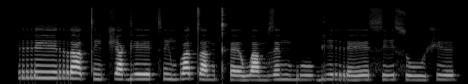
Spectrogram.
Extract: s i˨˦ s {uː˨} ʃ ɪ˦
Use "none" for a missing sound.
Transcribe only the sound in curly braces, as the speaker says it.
uː˨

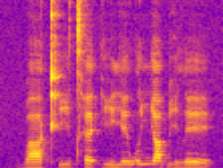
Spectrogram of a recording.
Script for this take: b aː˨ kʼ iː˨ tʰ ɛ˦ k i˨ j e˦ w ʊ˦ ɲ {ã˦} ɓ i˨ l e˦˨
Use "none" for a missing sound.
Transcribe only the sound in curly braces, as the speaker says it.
a˦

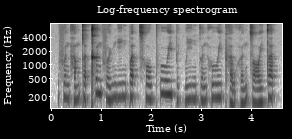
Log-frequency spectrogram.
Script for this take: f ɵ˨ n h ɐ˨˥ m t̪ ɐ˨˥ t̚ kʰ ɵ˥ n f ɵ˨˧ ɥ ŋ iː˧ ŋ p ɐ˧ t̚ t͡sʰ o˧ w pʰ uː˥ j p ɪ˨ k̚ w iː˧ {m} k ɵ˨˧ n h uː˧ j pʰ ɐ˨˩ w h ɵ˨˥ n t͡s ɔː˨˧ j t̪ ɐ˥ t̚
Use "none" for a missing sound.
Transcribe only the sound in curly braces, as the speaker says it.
ŋ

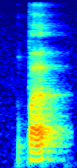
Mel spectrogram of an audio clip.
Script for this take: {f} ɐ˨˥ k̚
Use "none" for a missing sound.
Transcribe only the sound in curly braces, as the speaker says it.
p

